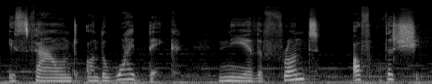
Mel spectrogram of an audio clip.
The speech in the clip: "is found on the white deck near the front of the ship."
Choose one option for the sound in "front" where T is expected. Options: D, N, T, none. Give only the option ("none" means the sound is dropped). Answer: T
